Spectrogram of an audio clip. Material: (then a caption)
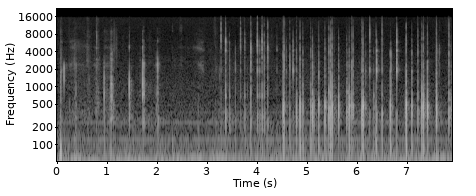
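Plastic. Long nails tap and scratch a silver metallic plastic lotion tube and its chrome cap. Short, sharp clicks with bright, scratchy edges start sparse, then come quicker and denser in the second half over a faint steady low hum.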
